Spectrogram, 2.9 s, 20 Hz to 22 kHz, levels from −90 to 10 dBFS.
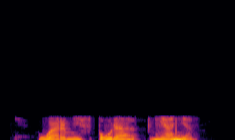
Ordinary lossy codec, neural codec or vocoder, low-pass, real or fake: AAC, 24 kbps; none; 3.6 kHz; real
